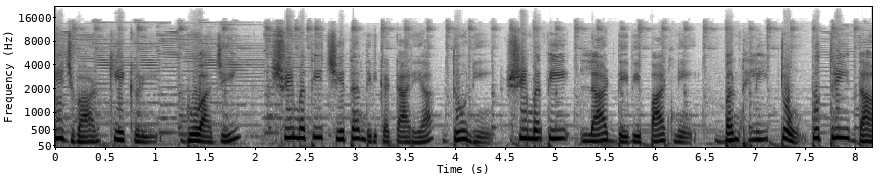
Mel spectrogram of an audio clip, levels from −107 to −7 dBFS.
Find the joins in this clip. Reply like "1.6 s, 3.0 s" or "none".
3.2 s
